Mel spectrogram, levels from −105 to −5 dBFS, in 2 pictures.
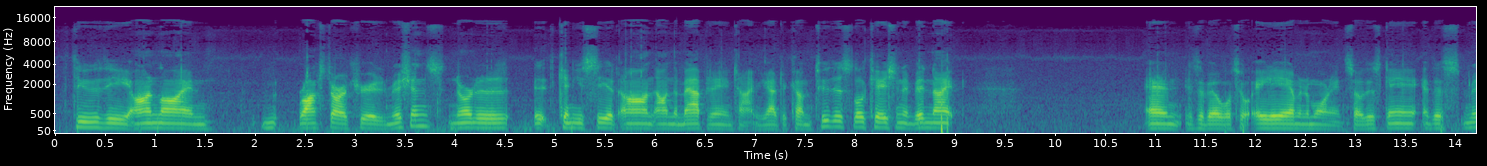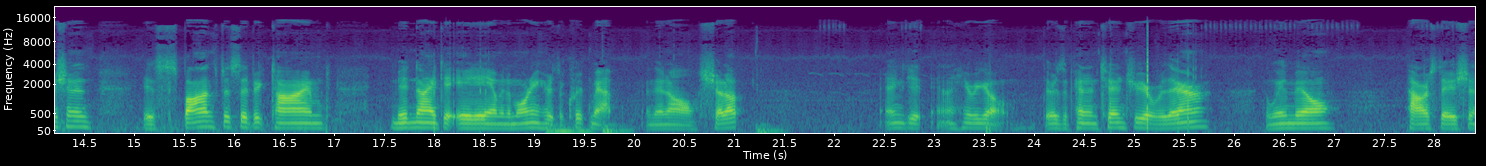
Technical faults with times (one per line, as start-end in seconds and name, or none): none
